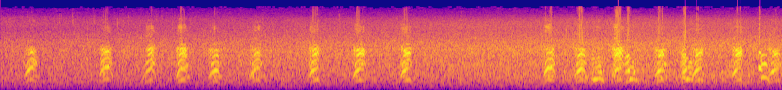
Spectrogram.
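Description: Huntaway dog barking over and over in short, sharp barks, about one or two a second at first, then in a quicker run from about five seconds in. A steady rush of surf lies underneath.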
